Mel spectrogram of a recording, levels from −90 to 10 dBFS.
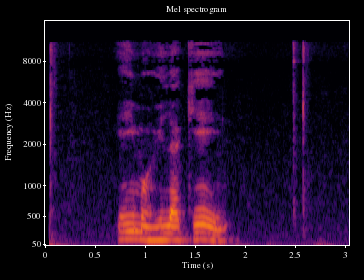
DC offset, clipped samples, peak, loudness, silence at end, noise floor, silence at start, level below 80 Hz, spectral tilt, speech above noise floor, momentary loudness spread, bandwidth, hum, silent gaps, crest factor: under 0.1%; under 0.1%; -10 dBFS; -26 LUFS; 0.3 s; -61 dBFS; 0.05 s; -56 dBFS; -6.5 dB/octave; 36 dB; 18 LU; 11.5 kHz; none; none; 20 dB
